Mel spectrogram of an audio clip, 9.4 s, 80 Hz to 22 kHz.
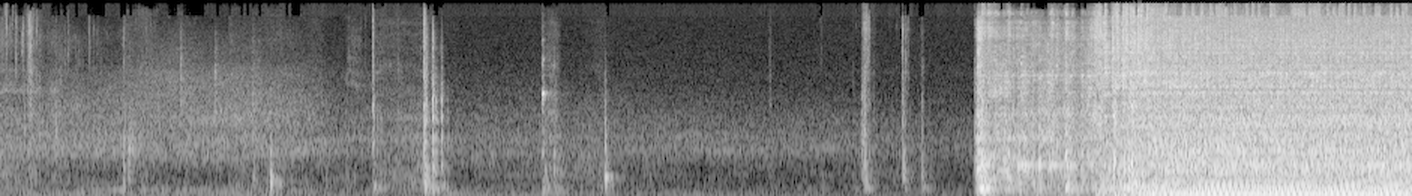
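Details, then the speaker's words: Cub Cadet LX42 mower, Kohler engine, after replacing the starter: faint clicks, short crank, catches into steady even idle; new starter fixed the no-start. "starts I'd say that fix the problem thanks"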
